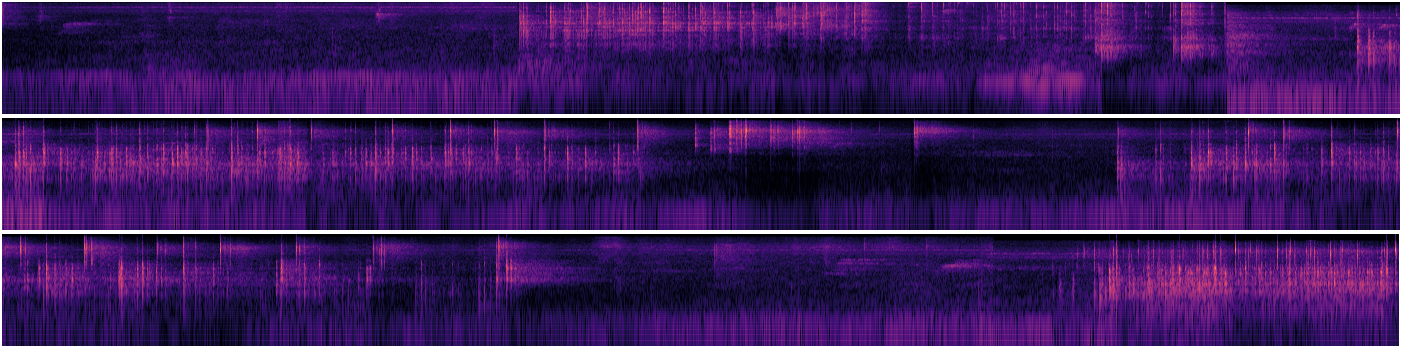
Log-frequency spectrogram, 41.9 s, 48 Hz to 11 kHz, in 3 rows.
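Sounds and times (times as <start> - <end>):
marbles rattling down a track: 5.2 - 12.3, 13.5 - 22.4, 25.1 - 34.0, 38.5 - 41.9.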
